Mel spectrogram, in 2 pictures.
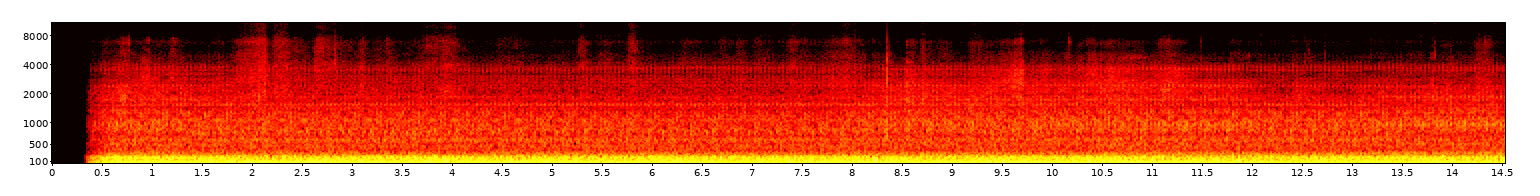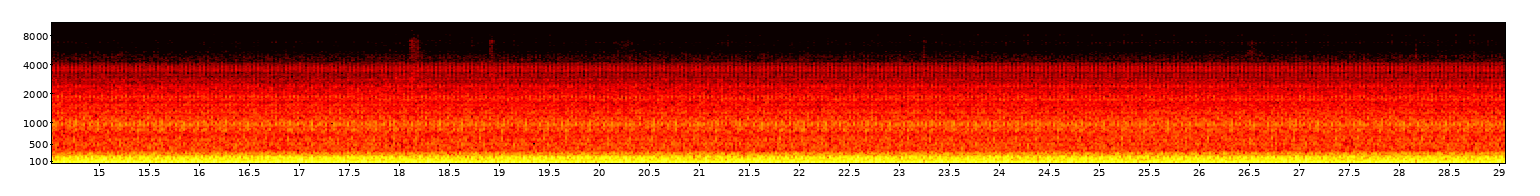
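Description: Scania DC11 six-cylinder diesel engine of a 2003 Scania K114IB bus idling steadily while the bus stands still, heard from inside the passenger cabin.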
